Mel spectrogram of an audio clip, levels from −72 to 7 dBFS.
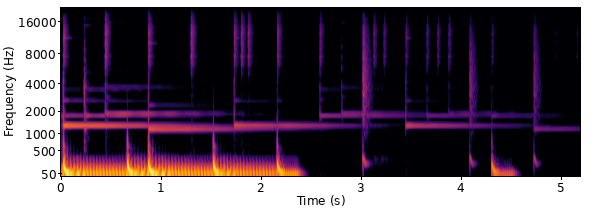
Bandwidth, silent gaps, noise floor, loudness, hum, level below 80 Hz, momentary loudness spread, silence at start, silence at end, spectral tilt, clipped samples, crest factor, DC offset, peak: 16 kHz; none; -47 dBFS; -16 LUFS; none; -16 dBFS; 22 LU; 0 s; 0.65 s; -7.5 dB/octave; under 0.1%; 14 dB; under 0.1%; 0 dBFS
